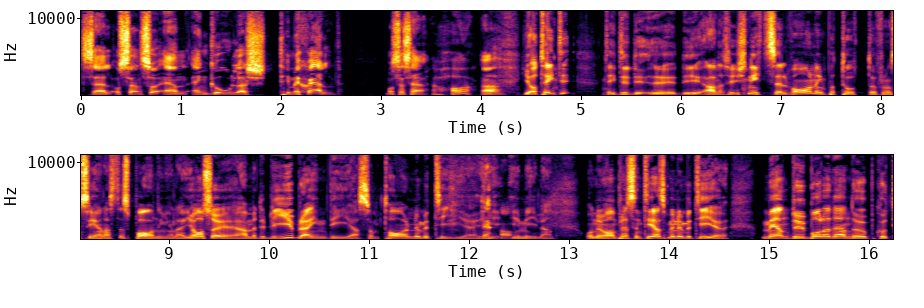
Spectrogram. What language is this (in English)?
Swedish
